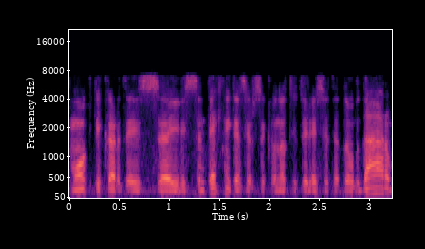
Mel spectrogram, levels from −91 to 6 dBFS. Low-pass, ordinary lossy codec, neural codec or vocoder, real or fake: 7.2 kHz; Opus, 16 kbps; none; real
